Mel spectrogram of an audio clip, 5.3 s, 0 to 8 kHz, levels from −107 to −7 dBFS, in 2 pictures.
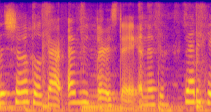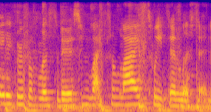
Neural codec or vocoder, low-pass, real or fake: codec, 16 kHz, 4 kbps, X-Codec, HuBERT features, trained on general audio; 7.2 kHz; fake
